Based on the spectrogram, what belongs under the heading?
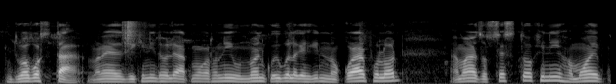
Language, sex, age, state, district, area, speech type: Assamese, male, 30-45, Assam, Sivasagar, urban, spontaneous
